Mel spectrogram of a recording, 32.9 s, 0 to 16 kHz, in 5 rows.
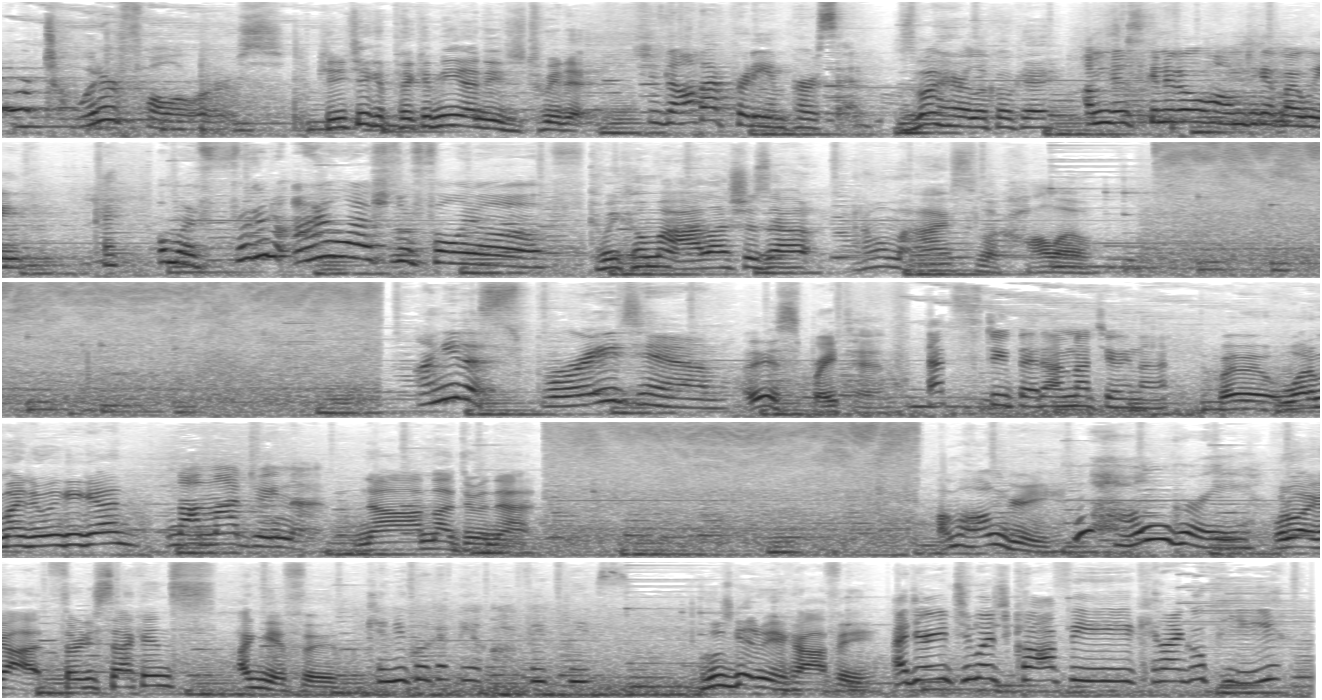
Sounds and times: Music: 0:00.0 - 0:32.9.

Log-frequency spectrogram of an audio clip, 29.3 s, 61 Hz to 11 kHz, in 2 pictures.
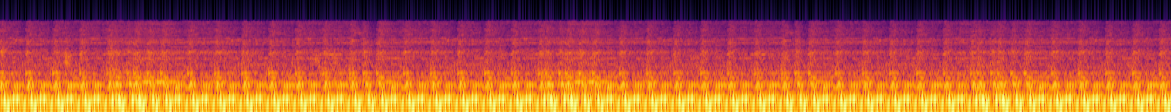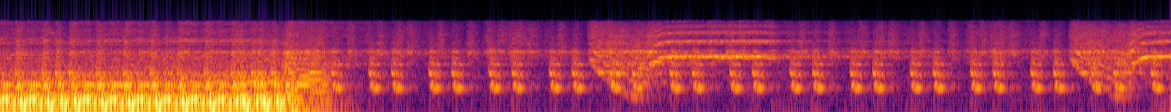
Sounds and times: Electronic music: 0:00.0 - 0:29.2.

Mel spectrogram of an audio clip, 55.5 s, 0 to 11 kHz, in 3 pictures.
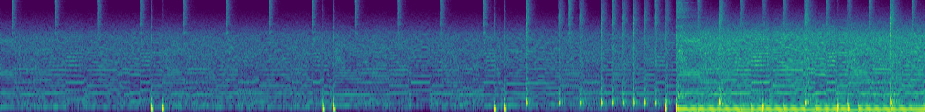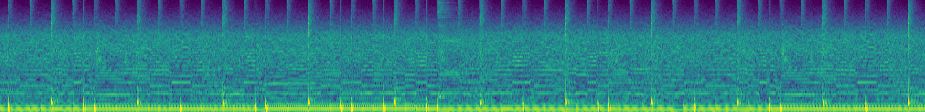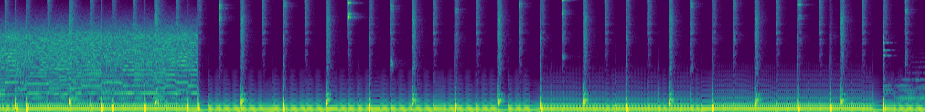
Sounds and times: Strum: 0:00.0 - 0:42.1, 0:54.7 - 0:55.5
Bass guitar: 0:00.0 - 0:55.5.

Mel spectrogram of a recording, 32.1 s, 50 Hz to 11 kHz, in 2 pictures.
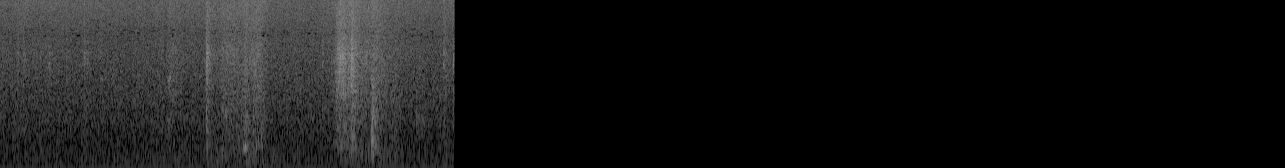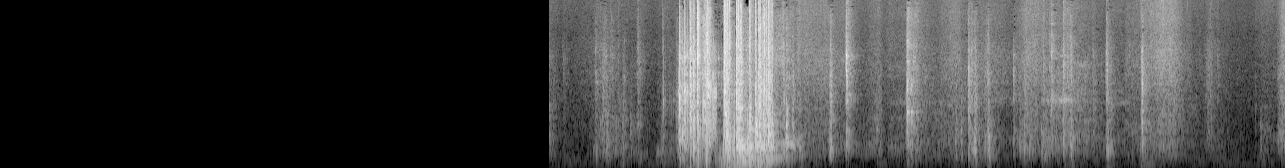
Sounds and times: Inside, small room: 0:00.0 - 0:05.7, 0:23.0 - 0:32.1.

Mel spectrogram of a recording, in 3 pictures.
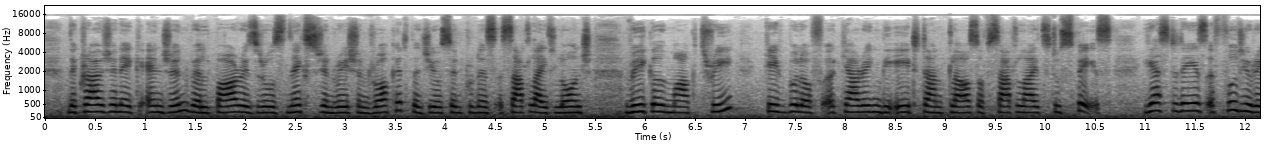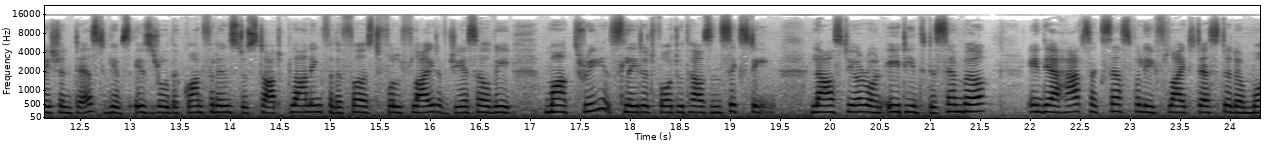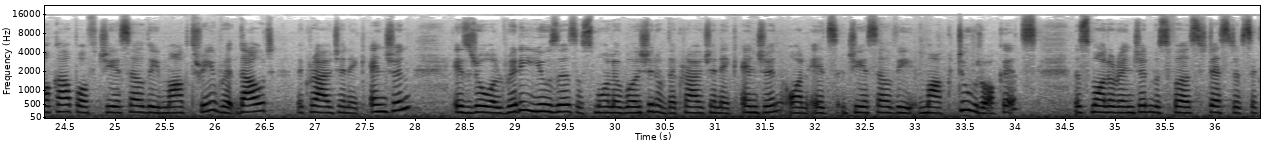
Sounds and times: Speech: 0:00.3 - 0:36.4.

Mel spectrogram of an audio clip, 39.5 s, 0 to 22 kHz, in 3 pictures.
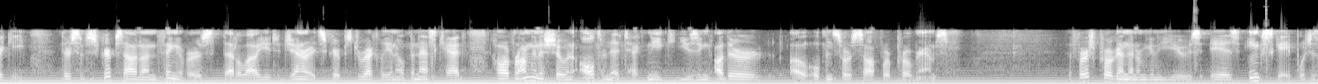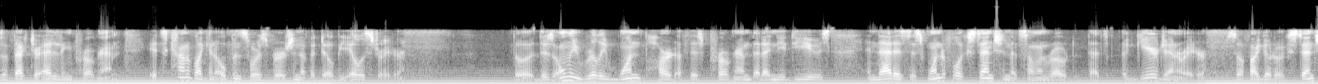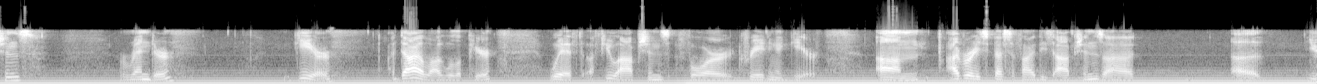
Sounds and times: Speech: 0:00.0 - 0:09.7, 0:10.7 - 0:17.5, 0:18.3 - 0:26.9, 0:27.6 - 0:28.4, 0:29.3 - 0:37.8, 0:38.7 - 0:39.5.

